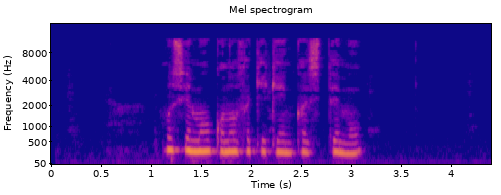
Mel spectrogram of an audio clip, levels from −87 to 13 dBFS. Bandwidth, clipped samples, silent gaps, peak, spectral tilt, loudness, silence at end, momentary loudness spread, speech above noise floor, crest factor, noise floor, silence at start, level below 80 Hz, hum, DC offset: 11.5 kHz; under 0.1%; none; -12 dBFS; -3.5 dB/octave; -26 LUFS; 1.3 s; 11 LU; 49 dB; 16 dB; -74 dBFS; 1.15 s; -68 dBFS; none; under 0.1%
